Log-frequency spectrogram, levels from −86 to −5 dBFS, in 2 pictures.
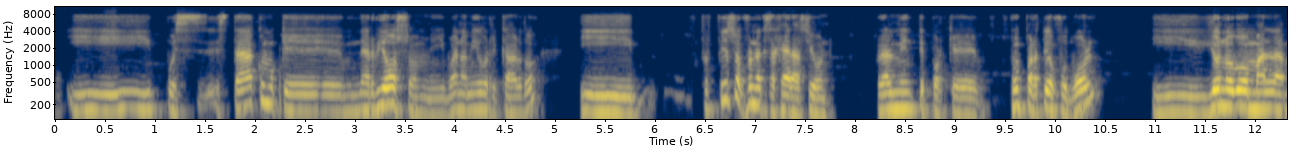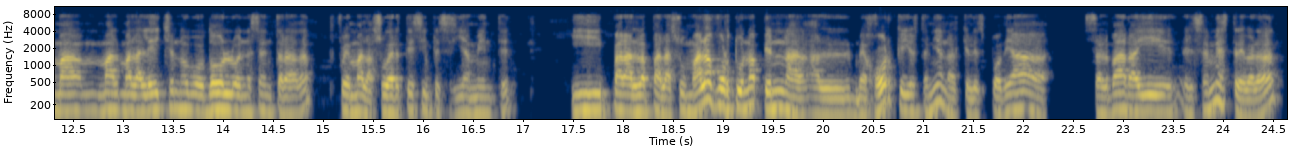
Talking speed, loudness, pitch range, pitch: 160 wpm, -23 LUFS, 145-170 Hz, 155 Hz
